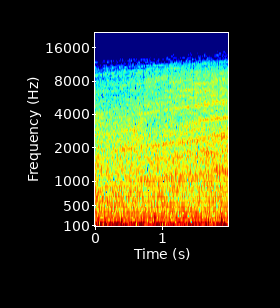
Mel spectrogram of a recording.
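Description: Electricity crackles and bursts loudly.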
